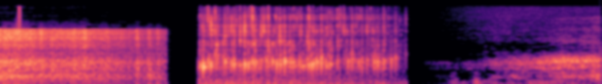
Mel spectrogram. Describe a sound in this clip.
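Coffee pours into a cup.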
